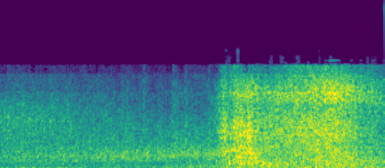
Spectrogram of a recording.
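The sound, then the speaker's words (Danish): A steady wash of ocean surf, with a wave swelling and breaking more loudly partway through, then a continuous roar of water and some wind rumble. No one speaks. “Og ligesom bare ride på bølgen.”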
